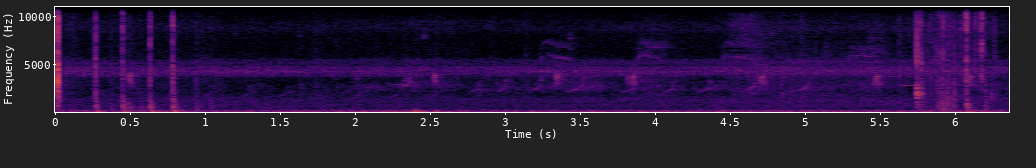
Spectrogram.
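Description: Quiet pond ambience with faint short bird chirps. A quick run of sharp clicks from handling fishing tackle in the kayak comes at the start and again near the end, and a low thump about two and a half seconds in.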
